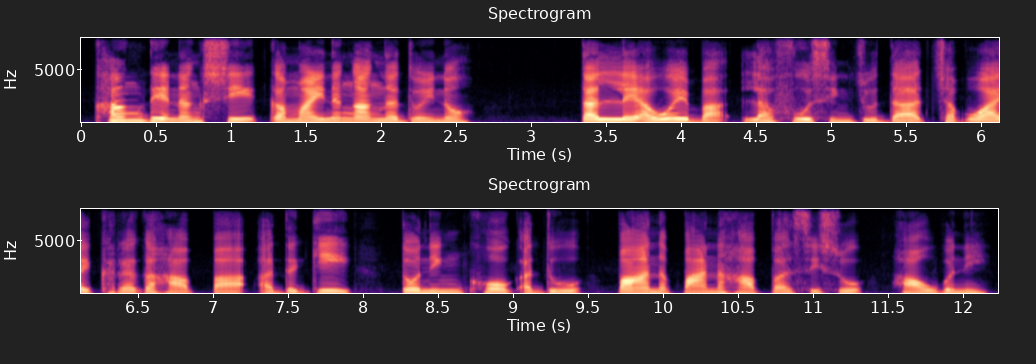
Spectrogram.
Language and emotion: Manipuri, neutral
